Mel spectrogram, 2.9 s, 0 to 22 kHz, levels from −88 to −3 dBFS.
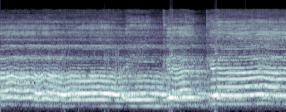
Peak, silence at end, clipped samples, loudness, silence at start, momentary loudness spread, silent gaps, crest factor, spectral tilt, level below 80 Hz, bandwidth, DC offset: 0 dBFS; 0 s; 0.2%; -9 LUFS; 0 s; 2 LU; none; 8 dB; -0.5 dB/octave; -58 dBFS; 16 kHz; under 0.1%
